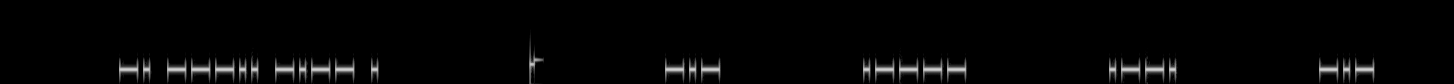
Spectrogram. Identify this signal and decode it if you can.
Morse code, heard as a keyed tone, about 20 wpm, spaced as for 9 wpm, 700 Hz. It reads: N8YE K1PK
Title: USA Call Signs - 4 Characters - 8x Character Spacing - 20wpm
